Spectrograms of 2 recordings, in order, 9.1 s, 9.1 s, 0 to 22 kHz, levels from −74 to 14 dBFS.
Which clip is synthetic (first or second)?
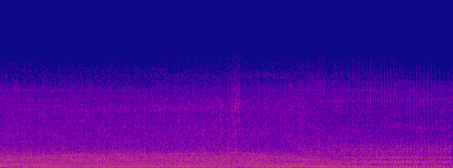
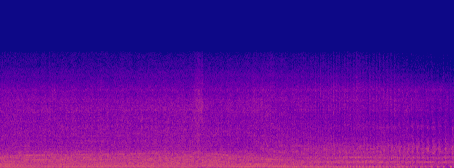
second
